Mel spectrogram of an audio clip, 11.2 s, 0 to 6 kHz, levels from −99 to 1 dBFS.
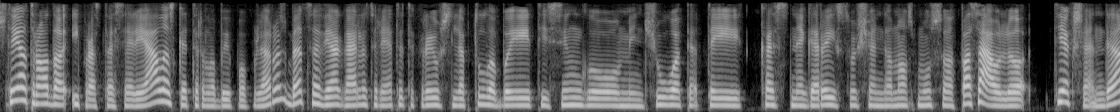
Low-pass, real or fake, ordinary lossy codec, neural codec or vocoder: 5.4 kHz; fake; MP3, 48 kbps; codec, 16 kHz, 4.8 kbps, FACodec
